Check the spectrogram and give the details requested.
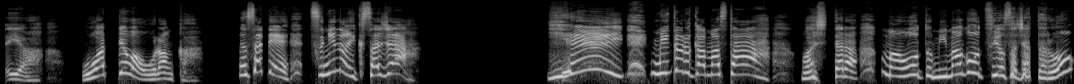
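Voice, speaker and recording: A woman's voice: extremely high pitch, sing-song, normal speed, pushed and bright, no echo, studio quality, exaggerated voice. A woman voicing a boisterous female demon king warlord in a Japanese anime game, speaking in a haughty, archaic, theatrical way. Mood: grave, then triumphant, boastful. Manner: haughty old-fashioned lordly speech, theatrical battle cries.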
